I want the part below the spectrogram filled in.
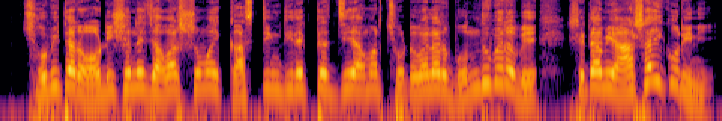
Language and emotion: Bengali, surprised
